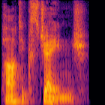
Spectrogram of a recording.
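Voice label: "part exchange", British English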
